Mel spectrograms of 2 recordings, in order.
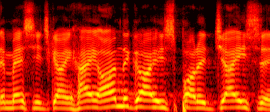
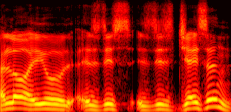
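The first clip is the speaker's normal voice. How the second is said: put-on German accent in a man's voice; 6 semitones lower than usual. Retelling a german fan recognizing a friend: imitating a german man. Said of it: "Like that, right?".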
